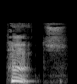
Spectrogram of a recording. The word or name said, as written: hatch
